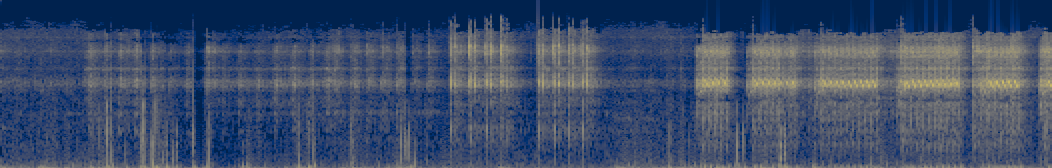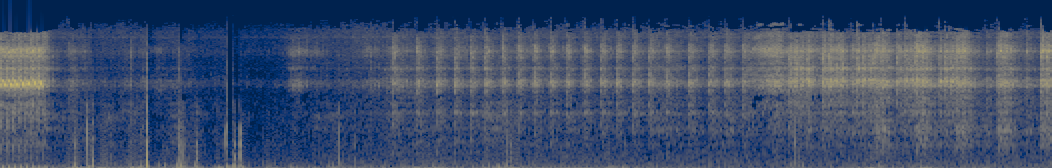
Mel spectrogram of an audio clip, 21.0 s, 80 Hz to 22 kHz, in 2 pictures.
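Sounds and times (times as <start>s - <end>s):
airsoft rifle full-auto bursts: 4.5s - 6.0s, 7.0s - 11.1s.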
